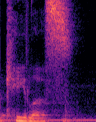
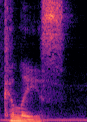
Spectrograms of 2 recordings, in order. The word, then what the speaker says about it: Kelis: I actually listened to a lot of Kelis, and in my head, I, for some reason, just want to call her Keyless. Like Keyless entry to a car. But I know she's Kelis.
